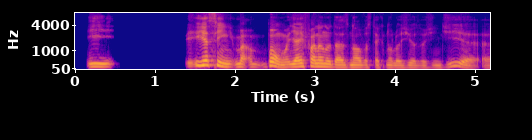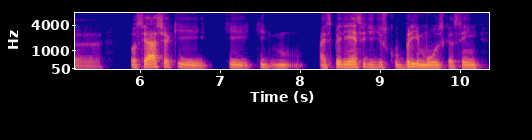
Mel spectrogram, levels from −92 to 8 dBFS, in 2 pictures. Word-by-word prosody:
E 150 -1 +2 0.9
e 215 - 0
e 230 - +10
assim, 205 -11 +4
ma 145 -1 -1
bom, 140 - +3
e 150 - +5
aí 160 - +6
falando 160 -2 +3
das 125 -3 0
novas 120 -1 -1
tecnologias 115 -1 -6
hoje 105 +1 -12
em 105 - -7
dia, 125 - -4
ah, 100 -1 -15 0.4
você 125 +3 -2
acha 150 +1 +4
que 120 -6 -5 0.2
que 120 -3 -4
que, 125 - -8
hum, 120 -1 -7 0.3
a 120 - -8
experiência 140 +4 0
de 130 -1 -7
descobrir 130 +2 -2
música, 120 -1 -1
assim, 120 +2 -4
125 Hz, 160 wpm, -21 LUFS, 115-145 Hz, 0.9 s, e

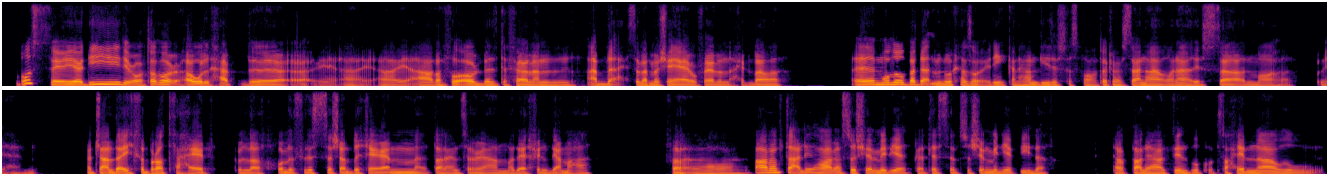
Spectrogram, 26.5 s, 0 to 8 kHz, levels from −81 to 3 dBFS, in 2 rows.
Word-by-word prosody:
بُص 290 - 0
هي 155 -1 +7
دي 210 +4 +4
دي 165 - +2
يعتبر 140 +6 +2
أول 150 -4 +5
حد 125 -2 -2
آآ 105 -2 0
ي - - -11 0.5
آآ 100 +1 -3
أعرَفه 105 +3 +2
أول 115 -1 +5
بنت 110 0 -2
فعلًا 100 -2 0
أبدأ 110 -2 +1
أحس - - -10
لها 115 0 +3
بمشاعر 110 0 +2
وفعلًا 105 -1 -1
أحبها، 110 0 -2 0.6
آآ 170 +2 +5
الموضوع 185 +1 +4
بدأ 170 -1 +4
من 135 +2 -1
وإحنا 140 -3 0
صغيرين 115 +3 -2
كان 115 -3 -5
عندي 120 -1 0
لسه 120 -1 -5
17 110 +1 -4
سنة، 110 +3 0
وأنا 115 -1 0
لسه 110 -3 -1
ما 100 0 -6 0.3
يعني 100 +2 -10
ما 110 - -13 0.5
كانش 120 +2 0
عندي 135 0 +5
أي 130 - +5
خبرات 115 0 +1
في 115 - -5
حياتي 100 +1 0 0.2
كلها 100 -2 -1
خالص، 105 +2 -4
لسه 110 +1 -3
شاب 110 +1 0
خام 110 -1 0
طالع 100 -2 -2
من 100 - -4
ثانوية 105 +1 -3
عامة 100 +1 -4
داخل 100 -2 -2
جامعة، 105 +1 -3 0.8
ف - - 0
اتعرّفت 105 - 0
عليها 160 +1 +2
على 135 -3 +3
السوشيال 125 0 0
ميديا 130 0 +2
كانت 115 -1 -7
لسه 110 -2 -5
السوشيال 110 +3 -4
ميديا 110 -1 0
جديدة، 115 +1 -4 0.7
اتعرّفت - - -2
عليها 120 +2 +3
على 110 -2 +1
الفيسبوك 115 -1 -2
واتصاحبنا 120 +2 +1
و 115 - -1
و 100 -2 -6
110 Hz, 160 wpm, -23 LUFS, 105-125 Hz, 0.8 s, هي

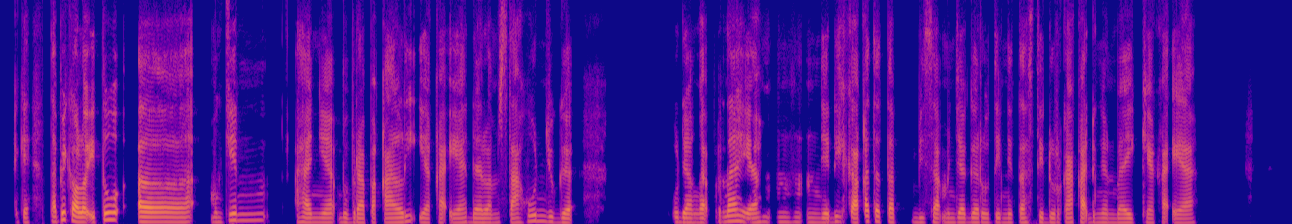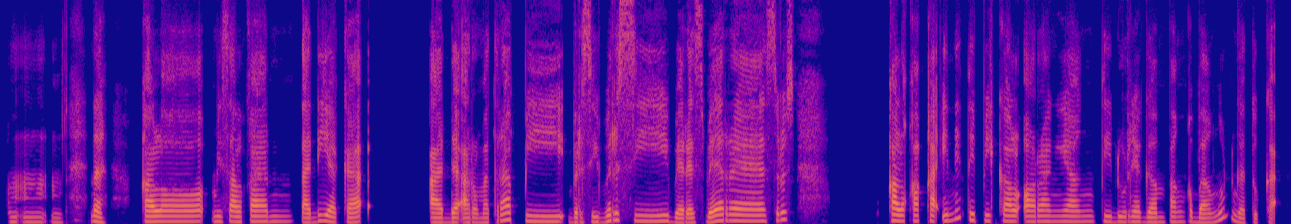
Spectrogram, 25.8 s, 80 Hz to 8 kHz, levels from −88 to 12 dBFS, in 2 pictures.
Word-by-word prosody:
Oke - - -4 0.2
tapi 250 - +3
kalau 170 -8 +7
itu, 245 +1 +4 0.3
eee, 170 -1 +6 0.2
mungkin, 225 +6 -3 0.3
hanya 155 -1 0
beberapa 150 -1 -1
kali 160 +5 0
ya 155 -2 -2
Kak 150 -2 -1
ya 150 +1 0
dalam 150 -1 -2
setahun 195 +5 -2
juga. 155 -4 -1 1.1
Udah 160 -2 +1
nggak 155 - +2
pernah 190 +3 +2
ya, 155 -4 +2
mhm 170 0 -12
mhm 160 - -11
jadi 155 +4 -2
Kakak 170 +4 +3
tetap 160 -2 0
bisa 155 -1 -3
menjaga 155 0 -2
rutinitas 155 0 -5
tidur 155 -1 -4
Kakak 155 +3 +1
dengan 155 -2 -7
baik 150 0 -2
ya 145 - +1
Kak - - -3
ya. 145 +2 0 1.0
Mhm 170 -1 -9
mhm, 155 -1 -13 0.3
nah 185 -3 +2 0.4
kalau 185 0 +4 0.2
misalkan 185 0 0
tadi 160 +6 +1
ya - - +2
Kak. 165 +1 +2 0.7
Ada 160 0 +4
aromaterapi, 185 +3 -1
bersih-bersih, 195 +4 -1
beres-beres, 200 +6 +3
terus, 255 +4 -2 0.9
kalau 205 -2 +5
Kakak 200 -1 +2
ini 235 +11 -3
tipikal 200 -4 0
orang 190 0 +2
yang 185 0 -3
tidurnya 180 -1 -3
gampang 170 +1 -3
kebangun 175 - -3
nggak - - -4
tuh - - -12
Kak? - - -3
170 Hz, 135 wpm, -25 LUFS, 155-190 Hz, 1.1 s, kalau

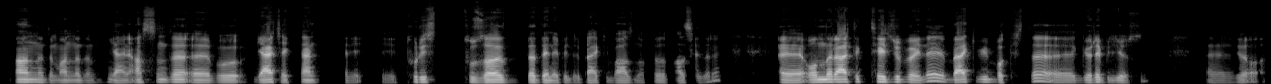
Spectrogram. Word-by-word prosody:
Anladım, 110 -3 0
anladım. 100 -1 -8
Yani, 95 -3 -3
aslında, 105 0 -1
eee, 100 -1 -3
bu 100 0 -3
gerçekten, 100 -1 +2 0.2
hani, - - -16 0.2
eee, - - -20
"turist 110 -1 -3 0.2
tuzağı" 105 -1 +4 0.2
da 100 - +2
denebilir 90 -2 -3
belki 90 +1 -4
bazı 90 -1 -6
noktada 95 +2 -13
bazı - - -8
şeylere. - - -16 0.6
Eee, 100 -1 +3
onları 115 +2 +5
artık 115 +2 +4
tecrübeyle, 120 +2 +2
belki, 110 +1 +4
bir 115 -1 -5
bakışta, 140 +6 -3
eee, - - -6
görebiliyorsun, 100 -2 -4 0.6
eee, 95 -1 -16
ve 105 0 -7
o - - -11
105 Hz, 140 wpm, -23 LUFS, 95-110 Hz, 0.6 s, onları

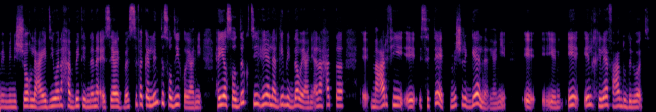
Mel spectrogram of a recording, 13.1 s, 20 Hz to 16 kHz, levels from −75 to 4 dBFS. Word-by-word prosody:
من 195 0 -3
الشغل 215 +3 +1
عادي، 200 +3 0
وأنا 240 +1 +3
حبّيت 225 0 0
إن 205 -3 0
أنا 215 +1 +1
أساعد 210 0 +2
بس، 205 +7 -1
فكلّمت 280 +5 +2
صديقة 265 - +1
يعني. 175 +1 -3 0.3
هي 270 +3 +6
صديقتي 285 +6 +1
هي 290 +2 +5
اللي 260 -3 +3
هتجيب 260 +5 -1
لي 260 - +2
الدّوا. 240 0 +2
يعني 175 0 -3
أنا 235 +1 -1
حتّى 265 0 -2 0.4
أ - - -4
معارفي 255 +6 0
آآ 420 0 -1
السِّتات، 260 +9 -1
مش 255 +6 -3
رجالة. 245 - +4
يعني 160 - -9 0.4
آآ، 440 +2 +1 0.2
يعني 185 - -5
إيه 265 +2 +2
إيه 255 - +4
الخلاف 250 -1 0
عنده 225 0 0
دلوقتي؟ 195 0 -3
235 Hz, 165 wpm, -23 LUFS, 200-270 Hz, 0.4 s, هي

